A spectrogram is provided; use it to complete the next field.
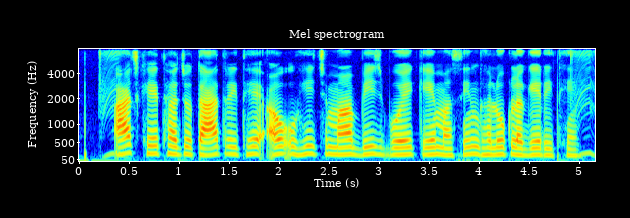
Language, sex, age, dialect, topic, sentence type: Chhattisgarhi, female, 31-35, Western/Budati/Khatahi, agriculture, statement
